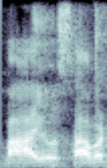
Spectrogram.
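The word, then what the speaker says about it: Biot–Savart: Generally यहाँ पे T silent होता है इसलिए उसका नाम बायो-सावर्ट लॉ पढ़ते हैं।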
